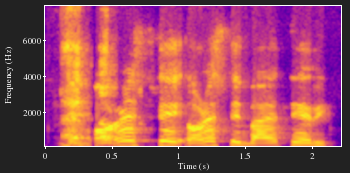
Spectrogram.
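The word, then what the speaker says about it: Oreste Baratieri: as defeated Italian general, how do you pronounce this? Oresti Barataria? I can't read it, Mike. I can't see it from where That's I am. fine. That's fine. That's fine. Had dubbed. Oreste Barateri. Yep. Thank you.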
